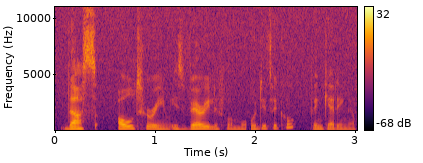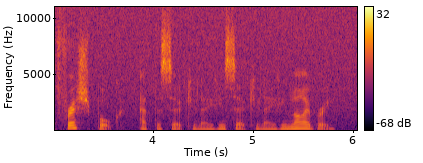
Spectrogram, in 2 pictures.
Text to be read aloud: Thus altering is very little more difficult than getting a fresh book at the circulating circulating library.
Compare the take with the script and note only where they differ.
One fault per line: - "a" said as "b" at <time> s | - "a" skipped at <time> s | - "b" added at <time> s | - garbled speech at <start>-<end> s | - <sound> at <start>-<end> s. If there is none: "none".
- dropout at 1.9-2.0 s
